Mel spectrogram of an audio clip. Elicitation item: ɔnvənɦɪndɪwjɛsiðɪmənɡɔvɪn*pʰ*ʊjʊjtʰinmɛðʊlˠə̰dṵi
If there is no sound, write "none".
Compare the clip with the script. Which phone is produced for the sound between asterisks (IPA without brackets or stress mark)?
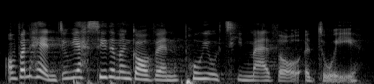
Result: pʰ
